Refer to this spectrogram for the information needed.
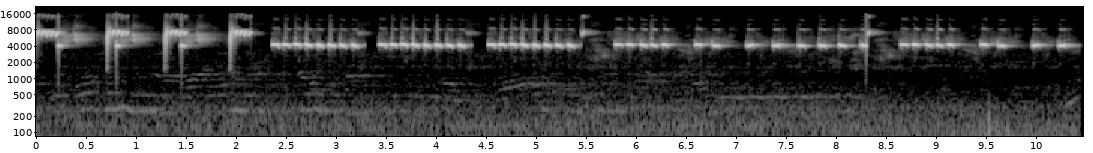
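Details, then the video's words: Sunbird known locally as Kolibri Ninja, a lure track for prompting birds to sing: several sharp, high descending chirps, then long runs of thin, evenly spaced piping notes in short clusters. "Kolibri Ninja Pancingan Penggacor Burung Cocok Buat Isian Segala Burung"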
